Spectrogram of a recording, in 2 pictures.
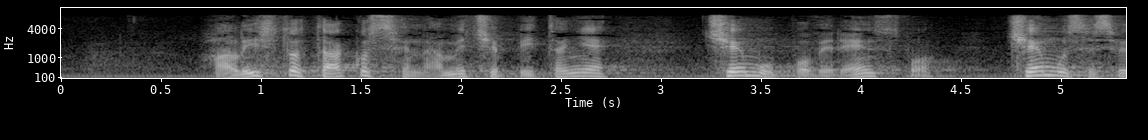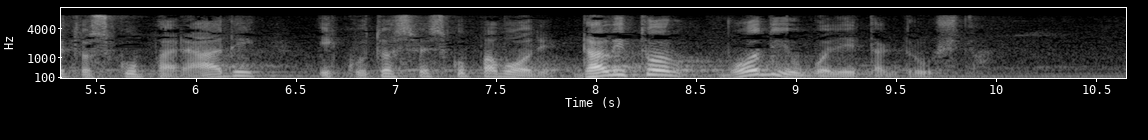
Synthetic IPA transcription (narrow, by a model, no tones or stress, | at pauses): a̰liist̪o̞t̪ako̞sena̰me̞t͡ɕepiːt̪aɲe̞ | t͡ʃe̞mupo̞ʋjeɾe̞nst̪ʋo̞̰ | t͡ʃe̞muse̞sʋe̞t̪o̞skupa̰ɾaːd̪i | ikut̪o̞ːsʋe̞skupaʋo̞d̪ḭd̪alit̪oʋo̞d̪iubo̞ʎit̪a̰ɡd̪ɾṵːʃt̪ʋa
